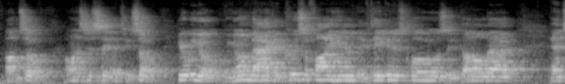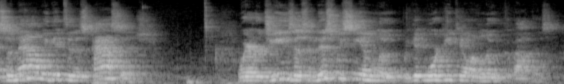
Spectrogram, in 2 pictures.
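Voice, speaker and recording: A man's voice: high-pitched, normal speed, a little mellow, heavy reverb, low-quality recording. A man preaching a sermon to his church, talking conversationally and asking the congregation questions. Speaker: pastor.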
